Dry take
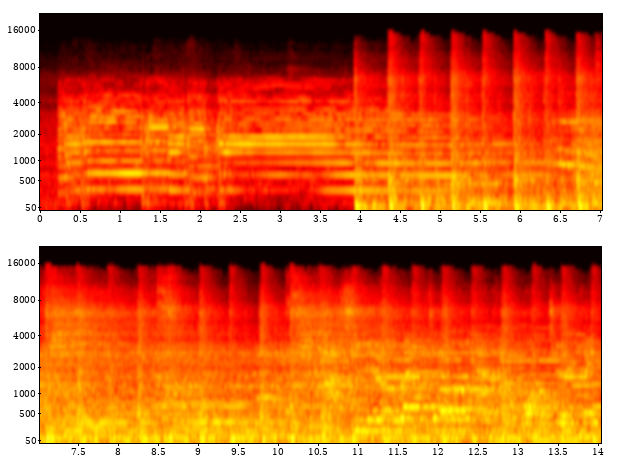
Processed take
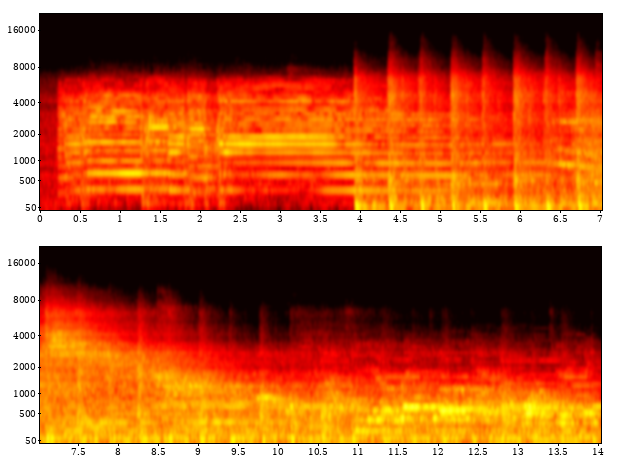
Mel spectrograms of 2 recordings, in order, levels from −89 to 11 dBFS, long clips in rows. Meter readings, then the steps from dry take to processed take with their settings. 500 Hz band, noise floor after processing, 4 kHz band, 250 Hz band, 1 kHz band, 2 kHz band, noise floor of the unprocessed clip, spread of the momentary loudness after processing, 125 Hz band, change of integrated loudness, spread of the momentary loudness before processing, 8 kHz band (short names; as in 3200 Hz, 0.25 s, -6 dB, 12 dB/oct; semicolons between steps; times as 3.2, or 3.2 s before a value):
+2.0 dB, -27 dBFS, -0.5 dB, -2.0 dB, -1.5 dB, -1.0 dB, -26 dBFS, 7 LU, -2.5 dB, -0.5 dB, 7 LU, -10.5 dB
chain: AGC gain up to 6 dB; low-pass sweep 4800 Hz -> 650 Hz, 6.79–10.3; gain -5 dB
